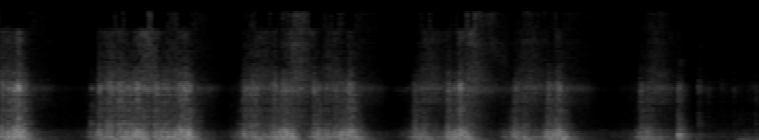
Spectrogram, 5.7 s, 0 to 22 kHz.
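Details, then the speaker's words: Craftsman LT1000 lawn tractor, freshly rebuilt Briggs 46 opposed-twin engine, first start attempts after a brief run on carb cleaner: sluggish cranking in heavy bursts about once a second, never catching. Battery is dead, not strong enough to start. "Battery's dead. Battery's not strong enough to start."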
